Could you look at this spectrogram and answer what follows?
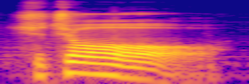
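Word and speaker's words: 主張: 여기다가 이게 붙게 되면 뭔가 확장의 장이 돼서 무언가를 주장하는 뜻인데, 발음은 슈처.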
